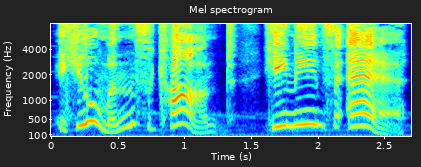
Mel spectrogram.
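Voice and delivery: high, loud and slow, desperate; alarmed plea. A narrator's reading. Vrodax pleading with the Abyssals, high alarmed cry. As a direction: beg them to see the danger.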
